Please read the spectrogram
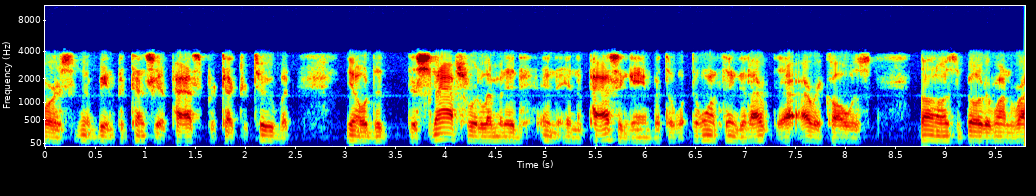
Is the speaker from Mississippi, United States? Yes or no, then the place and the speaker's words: no; Pittsburgh, Pennsylvania, United States; moved away; being a kid growing up in Pittsburgh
